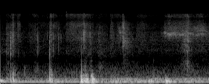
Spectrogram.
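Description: A few light, irregular knocks and clicks picked up by a microphone, about four in two seconds, over a low steady hum.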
